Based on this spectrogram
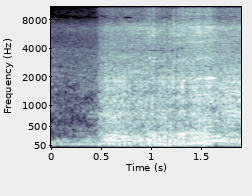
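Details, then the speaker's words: Honda Beat carburetor scooter, seat open and kick-started, revved: rough, uneven stumbling instead of a clean rev. Hesitates on initial throttle, and has no power when the throttle is opened fully. "Abit karbu penyakitnya ini brebet ya bray enggak ada tenaganya katanya ngepos"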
